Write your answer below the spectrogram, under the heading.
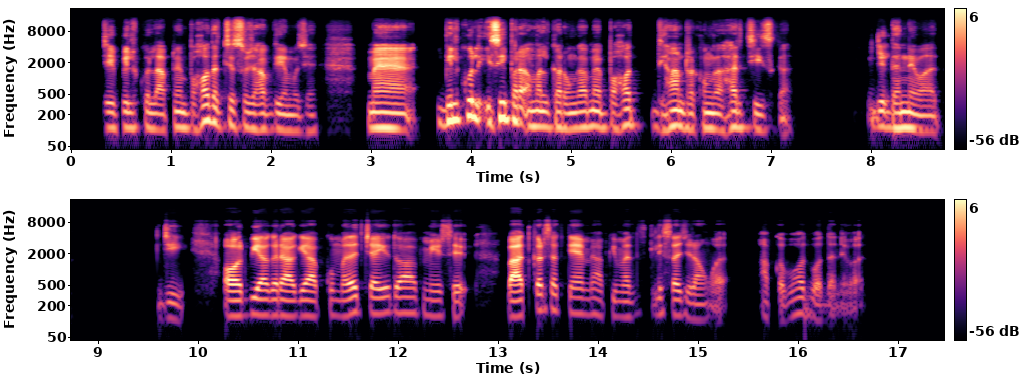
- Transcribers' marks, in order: other background noise
- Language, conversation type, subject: Hindi, advice, सामाजिक भोजन के दौरान मैं संतुलन कैसे बनाए रखूँ और स्वस्थ कैसे रहूँ?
